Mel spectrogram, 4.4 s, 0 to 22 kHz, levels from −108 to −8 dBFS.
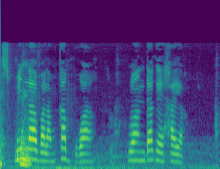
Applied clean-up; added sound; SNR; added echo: none; Clock; 4 dB; none.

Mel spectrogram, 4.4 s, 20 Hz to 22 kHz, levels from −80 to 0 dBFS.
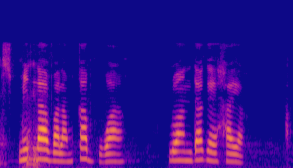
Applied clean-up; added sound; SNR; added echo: neural separator model SepFormer DNS4.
